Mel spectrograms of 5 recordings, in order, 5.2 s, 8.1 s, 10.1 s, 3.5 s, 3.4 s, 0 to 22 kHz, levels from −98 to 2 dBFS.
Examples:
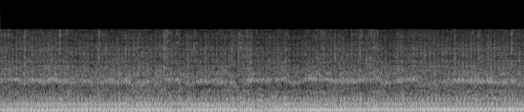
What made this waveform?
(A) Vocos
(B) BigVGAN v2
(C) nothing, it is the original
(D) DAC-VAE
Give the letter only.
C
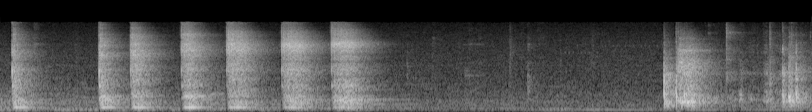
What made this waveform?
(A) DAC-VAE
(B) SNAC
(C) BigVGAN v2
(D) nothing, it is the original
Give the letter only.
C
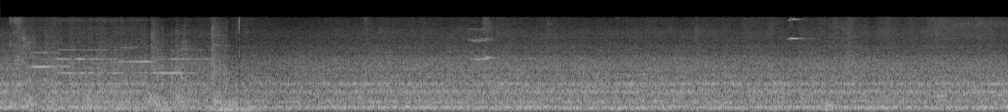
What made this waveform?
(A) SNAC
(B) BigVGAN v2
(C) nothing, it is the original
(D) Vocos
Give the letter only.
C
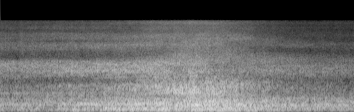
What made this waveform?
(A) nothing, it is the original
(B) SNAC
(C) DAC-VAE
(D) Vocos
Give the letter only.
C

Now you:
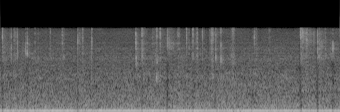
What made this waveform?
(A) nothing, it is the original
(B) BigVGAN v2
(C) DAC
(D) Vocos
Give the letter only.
C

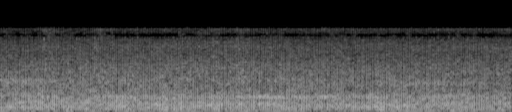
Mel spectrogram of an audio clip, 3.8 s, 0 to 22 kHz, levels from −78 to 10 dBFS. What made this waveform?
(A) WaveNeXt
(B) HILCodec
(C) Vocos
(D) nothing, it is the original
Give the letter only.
A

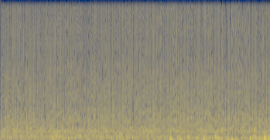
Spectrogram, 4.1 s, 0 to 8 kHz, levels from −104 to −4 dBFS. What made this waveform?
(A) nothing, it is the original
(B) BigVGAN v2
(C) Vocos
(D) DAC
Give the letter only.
B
